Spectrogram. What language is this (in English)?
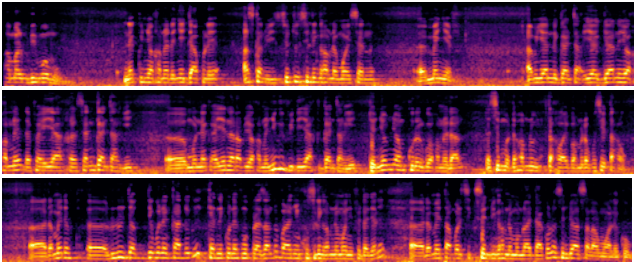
Wolof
